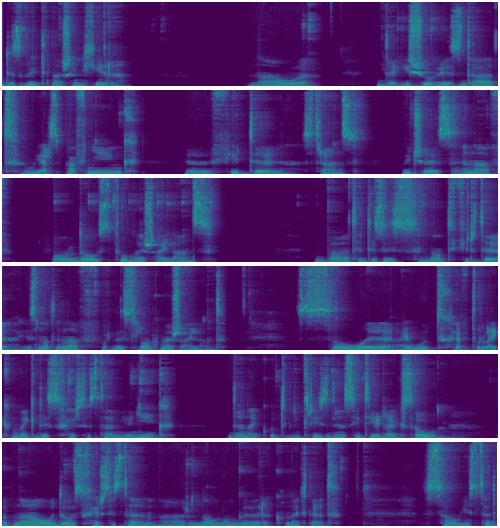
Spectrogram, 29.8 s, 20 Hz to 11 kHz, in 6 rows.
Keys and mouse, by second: 0.3 click, 1.3-3.0 drag, 3.6 shift+middle click, 3.9 middle click, 4.4 alt+a, 8.7 shift+click, 9.2 click, 9.5 click, 9.8-13.4 d, 11.0 click, 13.0 click, 13.8 shift+click, 13.8 shift+middle click, 14.3-17.2 d, 16.8 click, 17.9-21.1 drag, 17.9 d, 22.4-23.8 drag, 24.3 click, 24.3 middle click, 24.8 alt+a, 25.3-28.0 drag, 28.6 ctrl+z, 29.0 ctrl+z, 29.2 ctrl+z.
